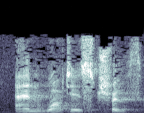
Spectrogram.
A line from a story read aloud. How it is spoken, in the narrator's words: Pilate asked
